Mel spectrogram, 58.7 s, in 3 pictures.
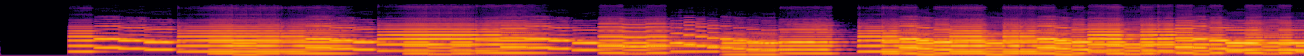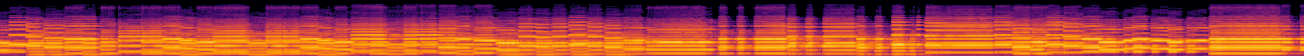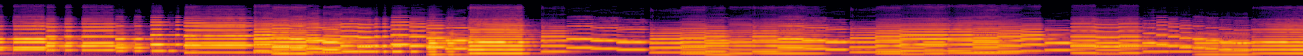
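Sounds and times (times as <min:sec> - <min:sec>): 
Christmas song: 0:01.0 - 0:58.6.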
